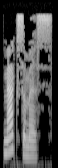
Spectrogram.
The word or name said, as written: maximus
